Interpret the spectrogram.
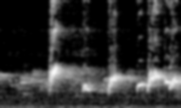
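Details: Red-whiskered bulbul, caged, one week in Singapore, giving a quick run of four or five sharp, chirpy whistles, each dipping in pitch, over a faint hum.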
